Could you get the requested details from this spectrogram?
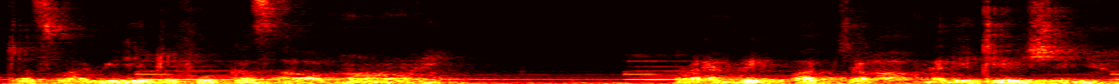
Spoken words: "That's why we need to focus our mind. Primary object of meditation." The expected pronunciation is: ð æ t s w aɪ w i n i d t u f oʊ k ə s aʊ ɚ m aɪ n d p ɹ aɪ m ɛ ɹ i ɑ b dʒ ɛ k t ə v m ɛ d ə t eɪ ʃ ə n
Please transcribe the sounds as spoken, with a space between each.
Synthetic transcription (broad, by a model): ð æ t s w aɪ w i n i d t u f oʊ k ə s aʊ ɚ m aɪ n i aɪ ɛ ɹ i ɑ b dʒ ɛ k ə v m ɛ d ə t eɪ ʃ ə n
